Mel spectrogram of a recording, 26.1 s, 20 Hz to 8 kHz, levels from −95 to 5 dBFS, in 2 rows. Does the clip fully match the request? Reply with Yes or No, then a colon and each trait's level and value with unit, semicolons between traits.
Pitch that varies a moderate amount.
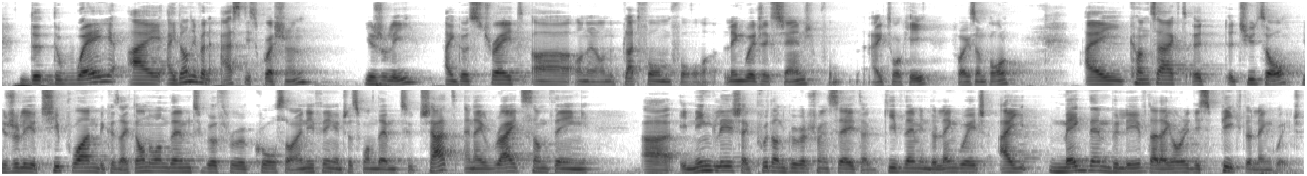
Yes: average, 3.0 semitones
